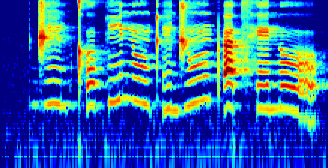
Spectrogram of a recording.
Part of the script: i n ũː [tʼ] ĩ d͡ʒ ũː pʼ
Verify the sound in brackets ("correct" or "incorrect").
incorrect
